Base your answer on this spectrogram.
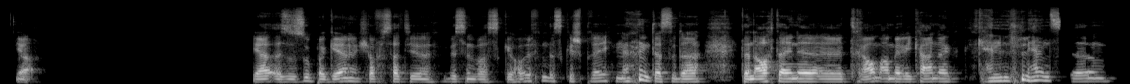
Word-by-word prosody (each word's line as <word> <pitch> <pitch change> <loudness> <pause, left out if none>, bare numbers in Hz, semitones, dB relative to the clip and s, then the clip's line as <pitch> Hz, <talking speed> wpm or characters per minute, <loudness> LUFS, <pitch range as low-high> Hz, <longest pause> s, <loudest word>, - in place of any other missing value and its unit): Ja. - - -4 2.1
Ja, 130 +1 +4
also, 125 -1 -2
super 130 +1 -1
gerne. 145 +5 +2
Ich 135 - -8
hoffe, 130 - -1
es - - -5
hat 135 0 0
dir 125 -2 -3
'n 130 - -21
bisschen 130 -1 -3
was 120 0 -4
geholfen, 150 +8 -5
das 150 0 -2
Gespräch, 145 +2 -4
ne? 140 0 -2 0.2
Dass 135 -3 +2
du 135 - -4
da 130 0 0 0.3
dann 125 -1 +4
auch 130 +1 +8
deine, 135 -2 +5
äh, 125 - -7
Traumamerikaner 135 0 0 0.3
kennenlernst, 175 +3 -1
ähm, 145 +1 -4
135 Hz, 145 wpm, -22 LUFS, 130-145 Hz, 2.1 s, auch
